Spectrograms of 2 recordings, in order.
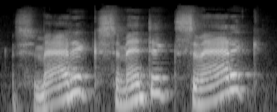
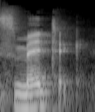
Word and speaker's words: Semitic: Semitic? I think Semitic, actually. I've been pronouncing it Semantic.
